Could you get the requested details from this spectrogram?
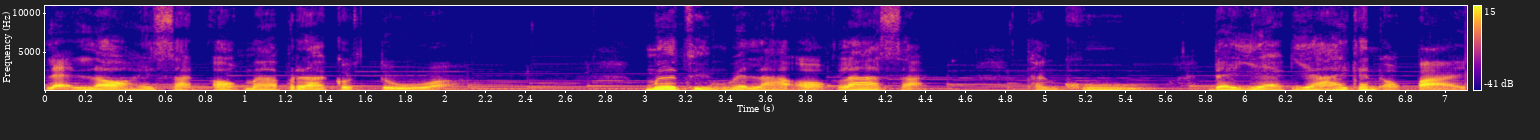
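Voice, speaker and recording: Music plays behind a man whose voice is fairly high. He speaks with lively intonation and big swings in loudness. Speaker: voice actor. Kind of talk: folk tale narration introducing a town.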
